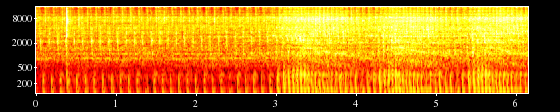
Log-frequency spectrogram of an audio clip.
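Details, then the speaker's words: Honda Supra Fit motorcycle, after replacing a left-side engine part that caused a kretek-kretek rattle when throttle opened: steady idle pulses, then a smooth rev from about three seconds with no rattle or scraping; normal running after repair. "tapi setelah kita mengganti di bagian dari bagian dari speed tangan ini sudah tidak ada suara gesekan seperti sebelum kita pembongkaran itu"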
